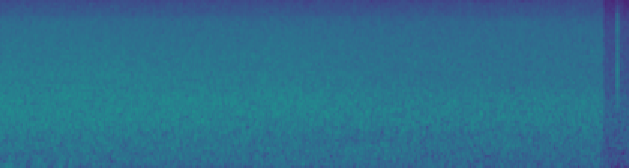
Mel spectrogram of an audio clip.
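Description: A steady, even hiss of noise that starts and stops abruptly.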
